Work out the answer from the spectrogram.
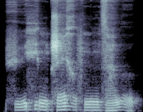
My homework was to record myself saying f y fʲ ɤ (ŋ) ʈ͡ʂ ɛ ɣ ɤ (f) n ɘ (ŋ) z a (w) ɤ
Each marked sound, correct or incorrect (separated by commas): correct, correct, correct, correct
